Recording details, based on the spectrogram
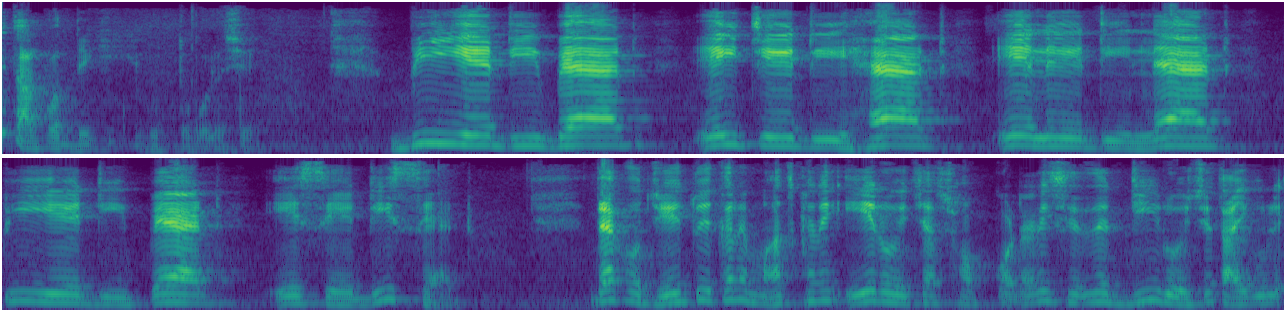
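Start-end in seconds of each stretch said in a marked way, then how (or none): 2.0-8.7 loud, slow letter-by-letter spelling; slow spelling drill. Shown as a demonstration. Teacher to pupils, spelling words aloud slowly and loudly. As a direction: spell each word out loudly and slowly, then say it. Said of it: "তাহলে চলো আগে আমরা এটা পড়ি".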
